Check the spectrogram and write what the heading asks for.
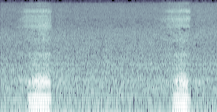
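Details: Dog taking a nap: two low, rattling snores about three seconds apart over a faint steady background hiss; snoring.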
